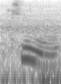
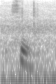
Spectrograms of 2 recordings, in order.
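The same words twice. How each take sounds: First: The word has a full vowel, like 'two'. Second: The word has a short, weak vowel. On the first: It comes before a vowel sound. "One is called two, just like number two" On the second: It comes before a consonant. "as you say it here, is called two"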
